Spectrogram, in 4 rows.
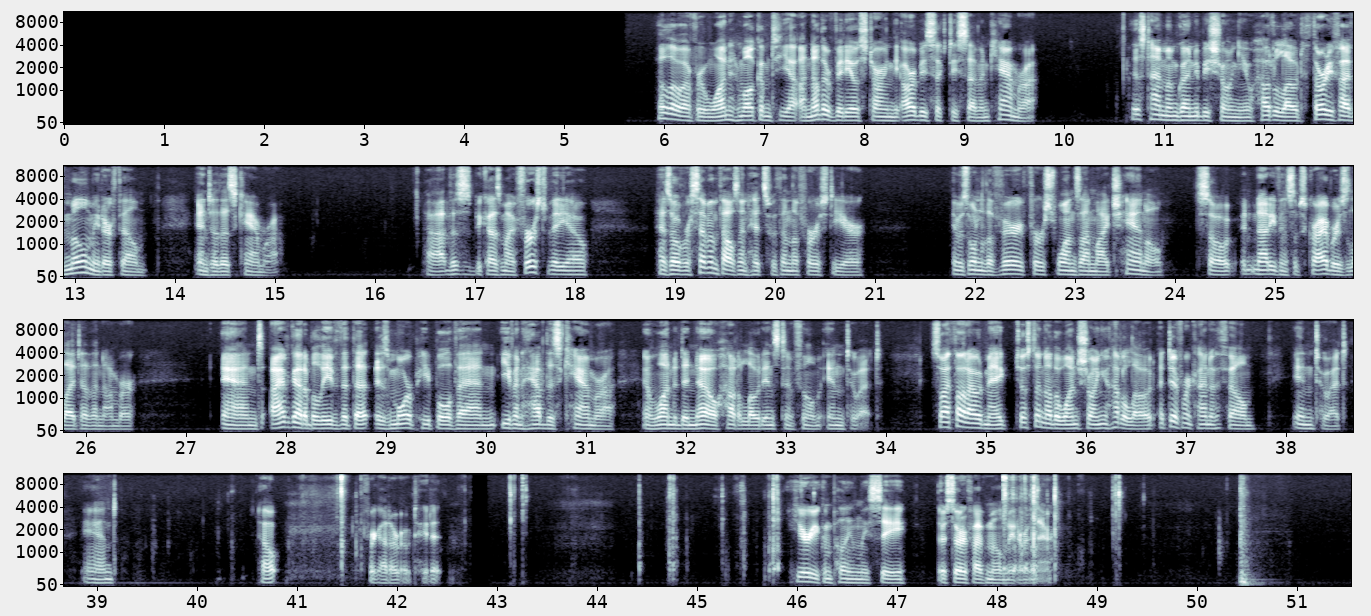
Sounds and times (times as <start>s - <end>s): Speech: 5.9s - 9.8s, 10.6s - 15.1s, 16.4s - 18.2s, 18.8s - 20.9s, 21.8s - 26.5s, 27.4s - 39.2s, 40.6s - 40.9s, 41.7s - 42.5s, 46.0s - 48.6s.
